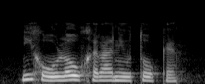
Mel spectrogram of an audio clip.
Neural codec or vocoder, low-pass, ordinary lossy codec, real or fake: none; 7.2 kHz; none; real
